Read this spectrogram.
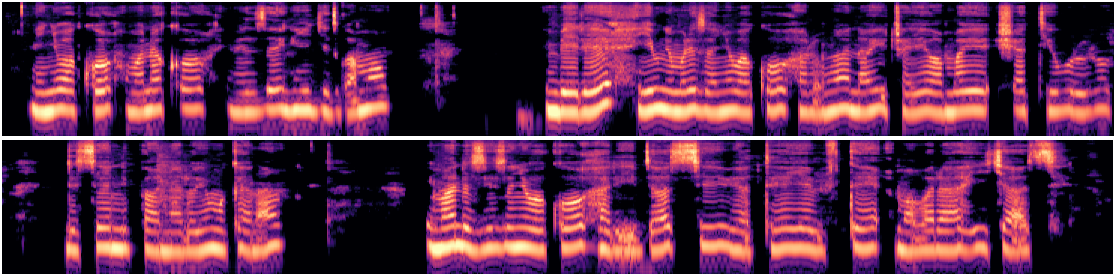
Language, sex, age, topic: Kinyarwanda, female, 18-24, education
